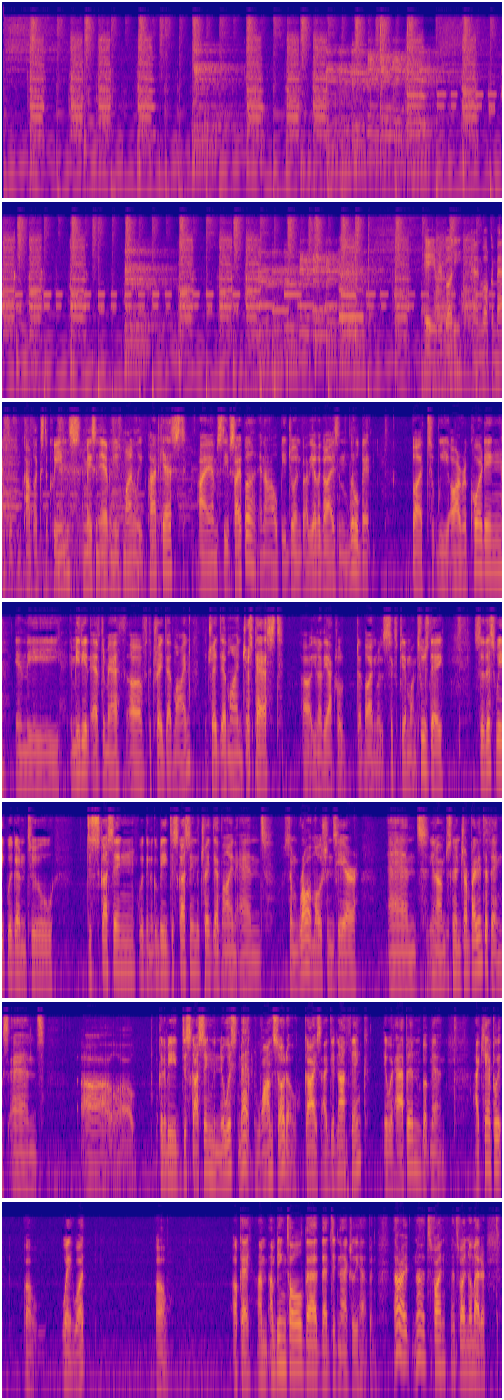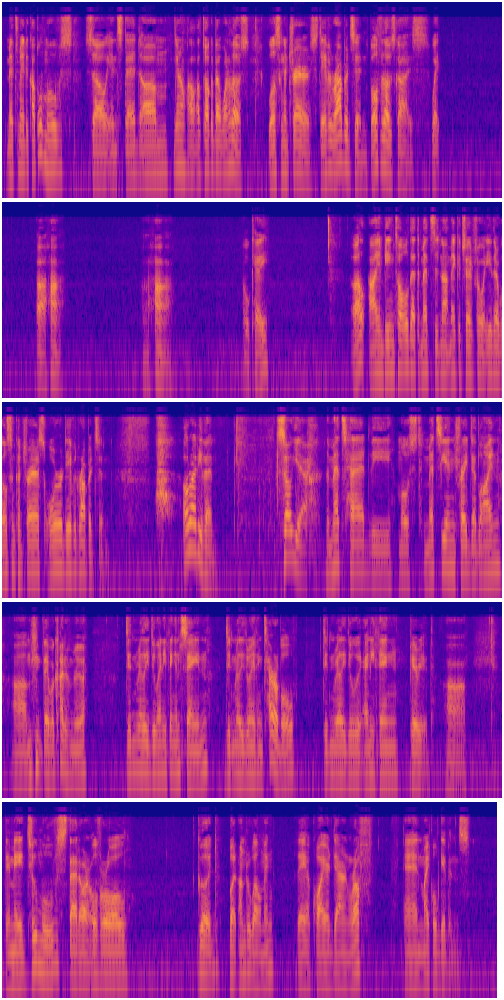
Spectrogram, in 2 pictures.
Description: These pieces were recorded right after the deadline passed, so there are pure, unadulterated, unfiltered emotions that you’ll be getting. There may or may not be some cursing as well.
